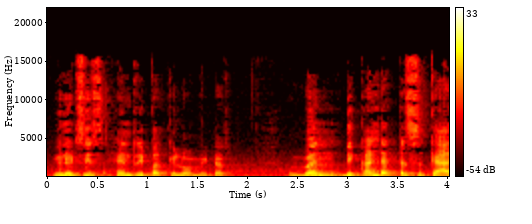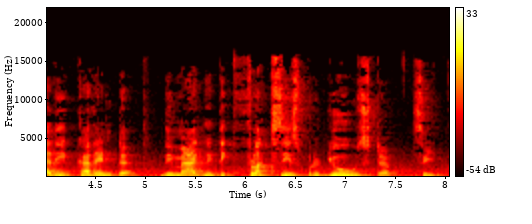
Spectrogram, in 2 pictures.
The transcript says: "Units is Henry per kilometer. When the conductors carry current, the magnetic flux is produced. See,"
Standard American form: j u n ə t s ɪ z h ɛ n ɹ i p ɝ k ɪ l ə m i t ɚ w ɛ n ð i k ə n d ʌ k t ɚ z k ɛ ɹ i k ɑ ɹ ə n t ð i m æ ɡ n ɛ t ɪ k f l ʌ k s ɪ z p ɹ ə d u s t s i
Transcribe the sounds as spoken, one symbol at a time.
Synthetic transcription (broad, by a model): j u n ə t s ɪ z h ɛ n ɹ i p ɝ k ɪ l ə m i t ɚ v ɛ n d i k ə n d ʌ k t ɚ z k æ ɹ i k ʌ ɹ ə n t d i m æ ɡ n ɛ t ɪ k f l ʌ k s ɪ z p ɹ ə d u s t s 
